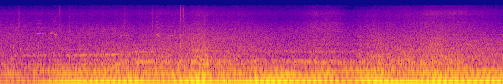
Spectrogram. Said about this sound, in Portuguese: O som das ondas batem aqui nas pedras e abafa o seu grito.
